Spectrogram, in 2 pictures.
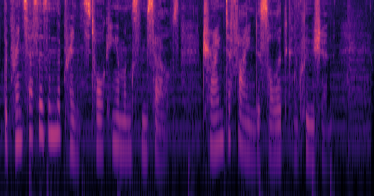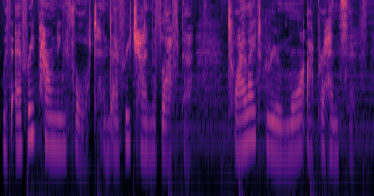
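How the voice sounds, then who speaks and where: A woman's voice: mid-range voice, moderate pace, darkish tone, rough recording. A woman reading fan fiction aloud as a scripted, dramatic story narrator. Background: background music.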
